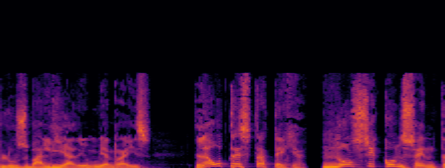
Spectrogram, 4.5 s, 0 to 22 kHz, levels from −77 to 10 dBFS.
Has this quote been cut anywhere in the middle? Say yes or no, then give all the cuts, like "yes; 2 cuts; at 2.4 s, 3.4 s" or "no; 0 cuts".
yes; 2 cuts; at 1.8 s, 3.1 s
